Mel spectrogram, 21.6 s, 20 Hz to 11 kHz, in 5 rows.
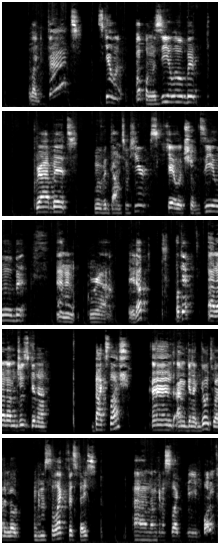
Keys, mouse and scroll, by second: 2.0 s, 4.2 f, 4.8 g, 7.4 s, 9.9 g, 11.7-14.1 middle drag, 14.3 /, 14.9 scroll up 3, 15.3-15.9 shift+middle drag, 16.2 middle click, 16.6 Tab, 17.1-17.5 scroll up 1, 17.5 click, 18.6 3, 18.7 click, 19.1-20.2 middle drag, 20.2-21.1 scroll down 14, 21.1 shift+middle click.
